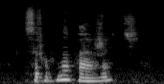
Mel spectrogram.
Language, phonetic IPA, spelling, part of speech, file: Polish, [ˌzruvnɔˈvaʒɨt͡ɕ], zrównoważyć, verb, LL-Q809 (pol)-zrównoważyć.wav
